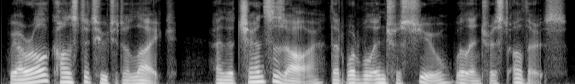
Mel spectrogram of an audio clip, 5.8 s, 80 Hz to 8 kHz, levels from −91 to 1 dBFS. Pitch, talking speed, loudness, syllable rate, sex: 125 Hz, 175 wpm, -17 LUFS, 5.9 syllables/s, male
